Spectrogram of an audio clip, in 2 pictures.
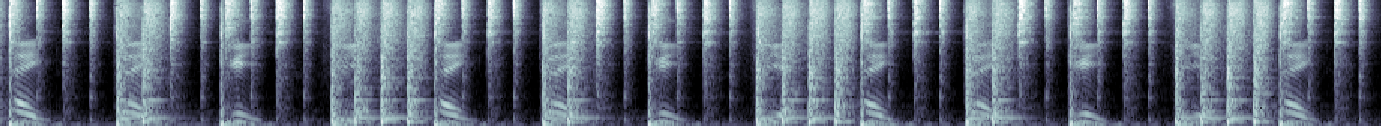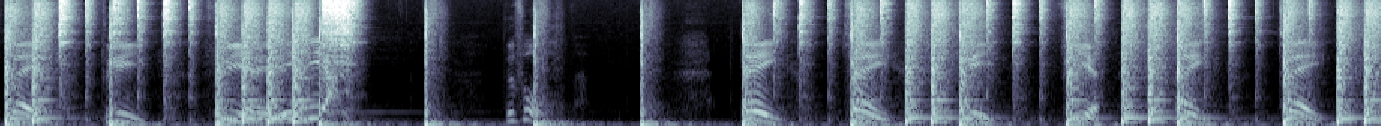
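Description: Acoustic drum kit played in a steady sixteenth-note groove, the hands alternating right-left across hi-hat and snare over the bass drum, with cymbals in the mix. About twelve seconds in the playing stops for two seconds, then starts again.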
